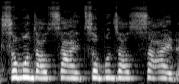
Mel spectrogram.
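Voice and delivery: imitating friends blurting out their fear; panicked warning. Friends warning the group at the party house, panicked.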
